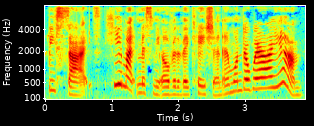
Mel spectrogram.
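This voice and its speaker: A woman reading a children's picture book aloud in an expressive, animated storytelling manner with clear enunciation. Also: medium pitch, moderate pace. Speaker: storytime reader. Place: outdoors among plants.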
